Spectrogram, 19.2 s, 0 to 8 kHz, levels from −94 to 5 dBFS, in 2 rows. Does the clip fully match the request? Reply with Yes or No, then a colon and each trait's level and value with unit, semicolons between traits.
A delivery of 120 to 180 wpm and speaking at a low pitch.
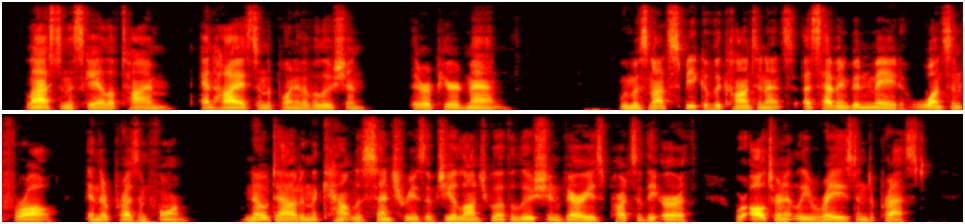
Yes: average, 165 wpm; low, 115 Hz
